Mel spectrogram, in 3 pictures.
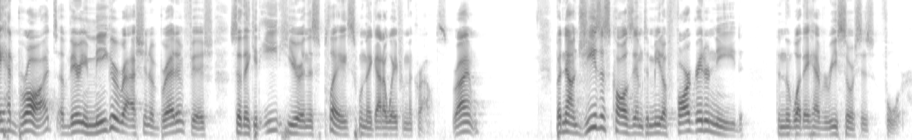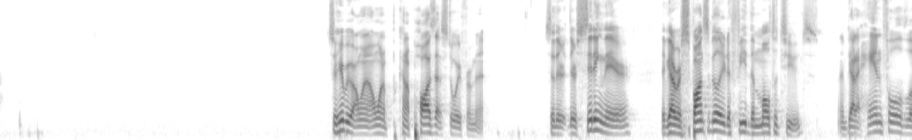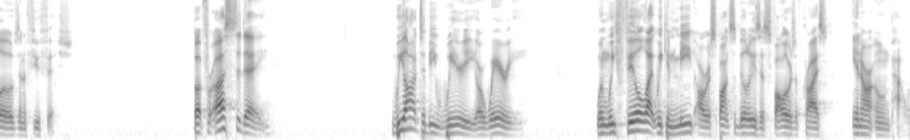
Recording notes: Sermon audio from our morning service on 8/6/23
